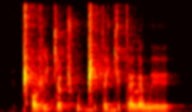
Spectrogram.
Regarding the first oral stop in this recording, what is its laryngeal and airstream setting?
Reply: click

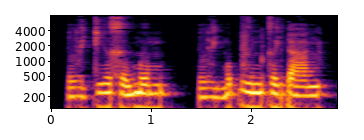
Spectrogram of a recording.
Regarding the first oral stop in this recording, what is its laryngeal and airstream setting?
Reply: plain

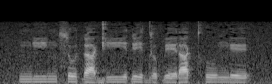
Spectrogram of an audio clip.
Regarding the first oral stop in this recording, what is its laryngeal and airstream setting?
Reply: implosive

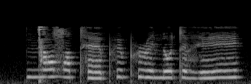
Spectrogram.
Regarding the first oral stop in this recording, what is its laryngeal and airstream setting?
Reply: click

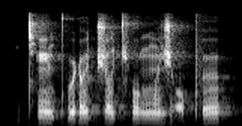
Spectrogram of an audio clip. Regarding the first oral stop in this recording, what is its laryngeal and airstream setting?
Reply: aspirated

